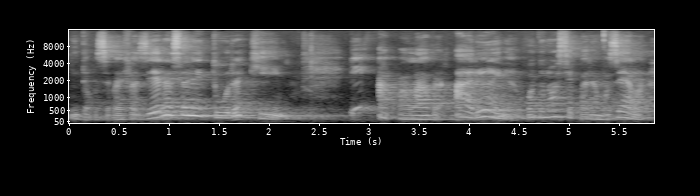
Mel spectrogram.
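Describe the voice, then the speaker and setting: Lively Brazilian teacher in an echoey room. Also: female voice, medium pitch, gravelly. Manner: patient, sounds out syllables slowly, uses diminutives. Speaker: primary school teacher. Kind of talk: recorded video lesson for young children. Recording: echoey room with long reverb.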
